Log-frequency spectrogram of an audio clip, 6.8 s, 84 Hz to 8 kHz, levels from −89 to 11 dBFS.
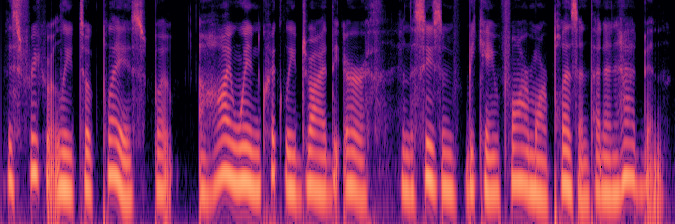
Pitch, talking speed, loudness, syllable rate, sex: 175 Hz, 205 wpm, -18 LUFS, 5.2 syllables/s, female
